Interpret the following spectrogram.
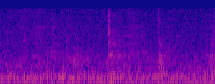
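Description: Near silence: room tone with a faint steady hum and two faint clicks, about a second in and again half a second later.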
